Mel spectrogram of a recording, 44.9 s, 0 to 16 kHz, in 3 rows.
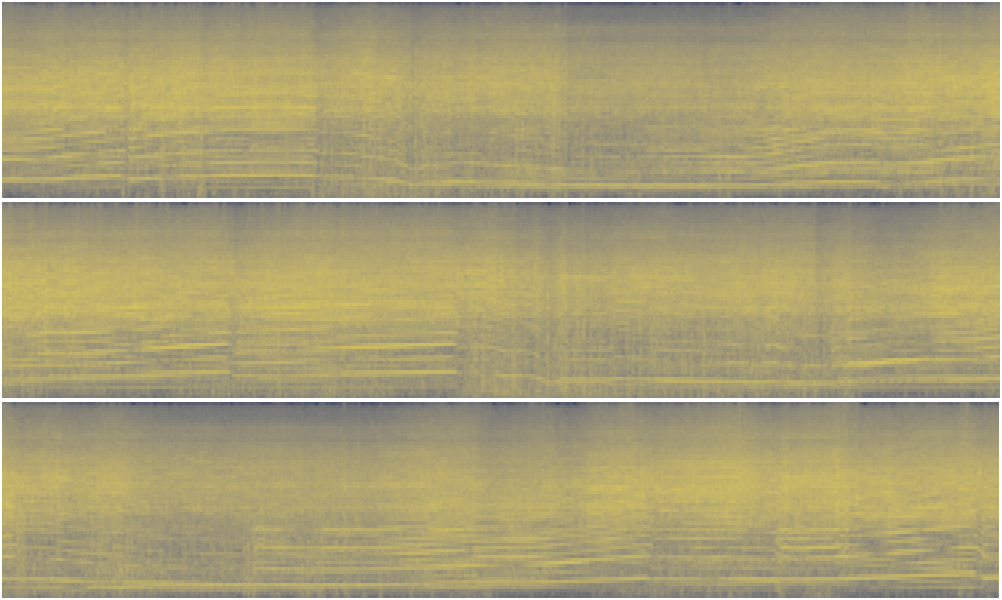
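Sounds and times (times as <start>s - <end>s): motorcycle engine revving and shifting: 0.0s - 44.9s
wind noise rushing: 0.0s - 44.9s.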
